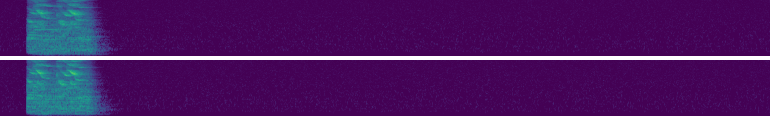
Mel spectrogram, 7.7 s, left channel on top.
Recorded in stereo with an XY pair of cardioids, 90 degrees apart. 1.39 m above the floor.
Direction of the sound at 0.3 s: 65° right.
